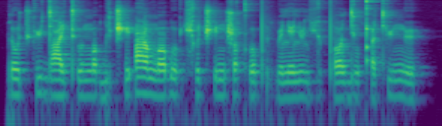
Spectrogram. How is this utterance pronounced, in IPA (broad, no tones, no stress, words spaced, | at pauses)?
ɾot͡ʃʼydʕi tʼʊ ŋɔɡ͡bɪt͡ʃʼɪʔʕɔŋ ɔ ɓoʔt͡ɕʰʊt͡ʃʼɪŋ ʂɔkʼopʼək͡pʏ lɪlylçʏ pʼɔldʏŋqʼʏtʼy ŋʏ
